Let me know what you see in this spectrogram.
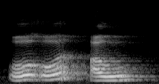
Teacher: कंठ और ओष्ठ इन दोनों की सहायता से उच्चरित वर्ण है ओ और औ। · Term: कंठोष्ठम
